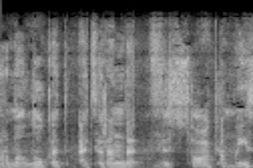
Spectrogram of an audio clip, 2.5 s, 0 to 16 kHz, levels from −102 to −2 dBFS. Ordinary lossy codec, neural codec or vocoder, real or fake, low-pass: AAC, 64 kbps; none; real; 14.4 kHz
